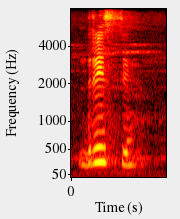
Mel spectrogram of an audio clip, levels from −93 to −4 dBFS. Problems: constant background noise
